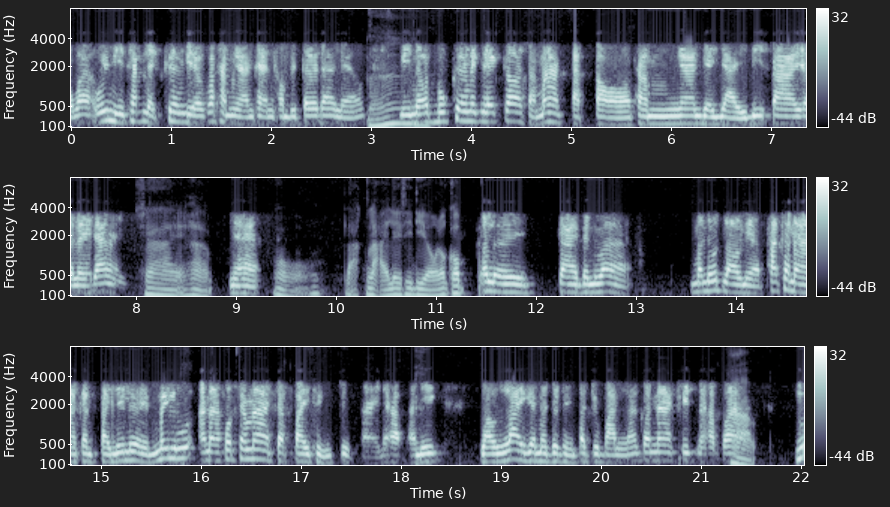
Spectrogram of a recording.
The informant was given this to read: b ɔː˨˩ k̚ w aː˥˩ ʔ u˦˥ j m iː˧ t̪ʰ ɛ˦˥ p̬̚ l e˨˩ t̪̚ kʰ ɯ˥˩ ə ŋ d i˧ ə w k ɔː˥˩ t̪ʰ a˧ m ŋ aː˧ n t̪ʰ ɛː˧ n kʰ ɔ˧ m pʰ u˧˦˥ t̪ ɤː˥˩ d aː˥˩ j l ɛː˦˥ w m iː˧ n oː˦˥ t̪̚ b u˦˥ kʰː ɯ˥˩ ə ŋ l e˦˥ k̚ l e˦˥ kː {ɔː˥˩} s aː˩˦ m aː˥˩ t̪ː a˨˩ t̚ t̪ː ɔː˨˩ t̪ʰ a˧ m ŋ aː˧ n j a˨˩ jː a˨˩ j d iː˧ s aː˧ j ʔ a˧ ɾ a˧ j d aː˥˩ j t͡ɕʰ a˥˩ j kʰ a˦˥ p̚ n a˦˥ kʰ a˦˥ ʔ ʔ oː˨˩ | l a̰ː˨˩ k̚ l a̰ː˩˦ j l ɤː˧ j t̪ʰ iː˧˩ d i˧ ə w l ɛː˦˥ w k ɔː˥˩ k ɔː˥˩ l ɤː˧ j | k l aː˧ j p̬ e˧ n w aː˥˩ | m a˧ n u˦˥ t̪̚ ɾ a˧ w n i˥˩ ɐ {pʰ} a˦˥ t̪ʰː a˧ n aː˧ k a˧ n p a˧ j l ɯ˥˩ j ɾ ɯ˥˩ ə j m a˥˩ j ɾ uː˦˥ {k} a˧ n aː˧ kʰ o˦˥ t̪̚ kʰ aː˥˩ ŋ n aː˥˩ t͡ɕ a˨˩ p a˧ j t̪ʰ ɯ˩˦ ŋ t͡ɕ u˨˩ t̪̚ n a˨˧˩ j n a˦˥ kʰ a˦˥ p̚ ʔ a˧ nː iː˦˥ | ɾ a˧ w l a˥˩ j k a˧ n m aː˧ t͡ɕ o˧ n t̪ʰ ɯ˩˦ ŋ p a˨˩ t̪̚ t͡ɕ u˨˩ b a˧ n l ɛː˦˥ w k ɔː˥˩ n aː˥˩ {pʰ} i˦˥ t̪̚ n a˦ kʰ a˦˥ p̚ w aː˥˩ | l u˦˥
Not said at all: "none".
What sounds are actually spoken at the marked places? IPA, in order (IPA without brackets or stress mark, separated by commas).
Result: ɔː˥˩, pʰ, ʔ, kʰ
